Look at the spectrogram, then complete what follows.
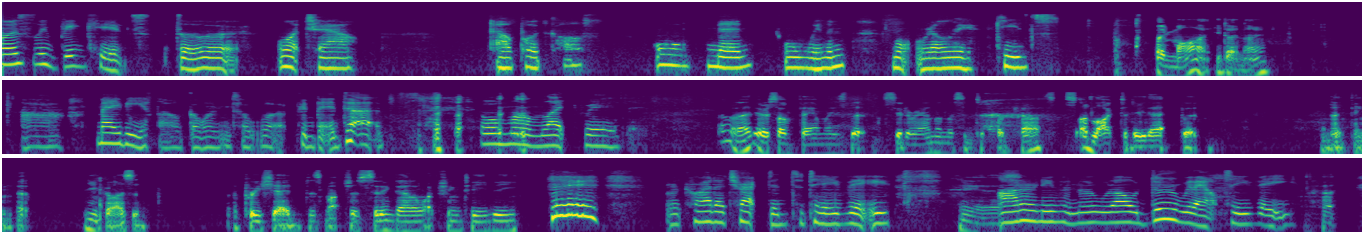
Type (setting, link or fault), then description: setting, inside a vehicle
